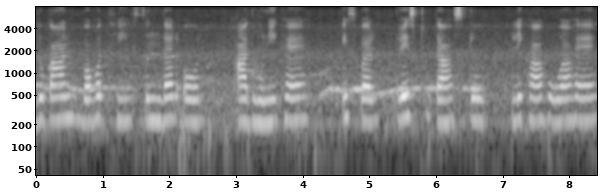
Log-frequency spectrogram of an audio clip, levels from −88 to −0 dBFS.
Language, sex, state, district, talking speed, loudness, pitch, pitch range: Hindi, female, Haryana, Rohtak, 105 wpm, -18 LUFS, 225 Hz, 220-235 Hz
